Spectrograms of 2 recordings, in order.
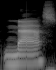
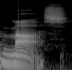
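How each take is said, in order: First: Said in the usual way. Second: MAS with an open British 'ah' vowel. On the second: Shown as a demonstration. Mass turns into mas.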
